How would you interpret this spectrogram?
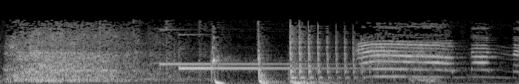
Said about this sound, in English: That'll be the front door. Oh, maybe that combination doorbell and crossbow invention wasn't one of my best.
